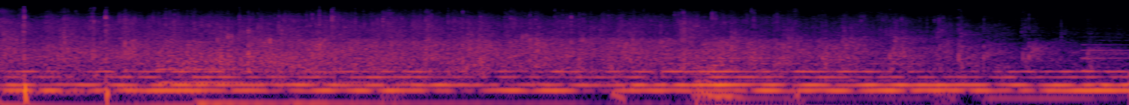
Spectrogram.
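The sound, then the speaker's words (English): An audience claps steadily for several seconds in praise for two people coming, a dense crackle of many hands, while sustained low keyboard or organ chords hold underneath. “Can we just get a hand clap of praise for coming?”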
